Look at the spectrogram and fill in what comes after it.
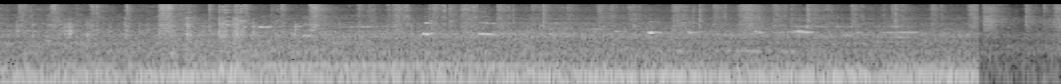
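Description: Parcel train's cargo wagons rolling slowly past on the rails: a steady low drone with wheel clicks and a few faint high squeals. It cuts off suddenly near the end.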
